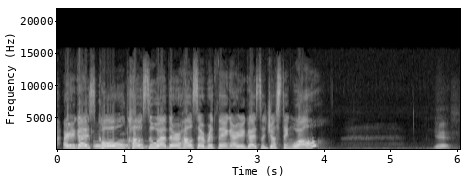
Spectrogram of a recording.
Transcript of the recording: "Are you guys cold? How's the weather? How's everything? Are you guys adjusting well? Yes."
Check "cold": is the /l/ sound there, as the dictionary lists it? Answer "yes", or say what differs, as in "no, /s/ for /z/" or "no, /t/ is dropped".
yes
